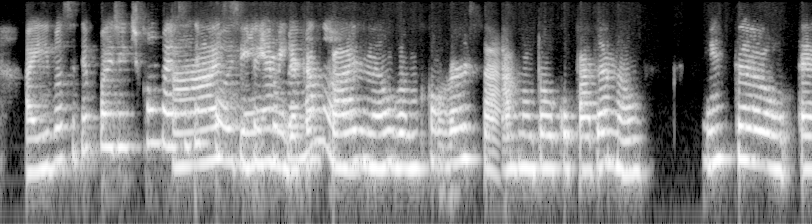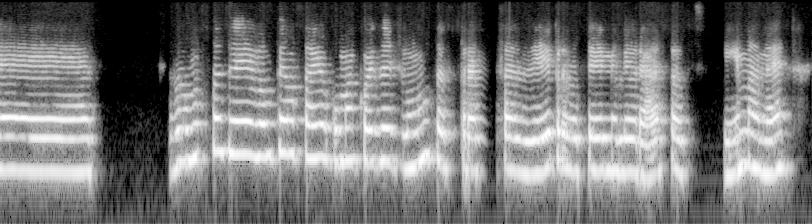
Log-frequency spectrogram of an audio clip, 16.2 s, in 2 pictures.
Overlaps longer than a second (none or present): present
